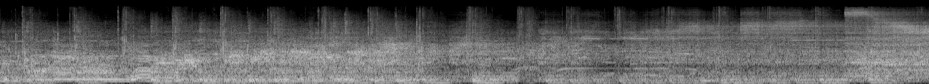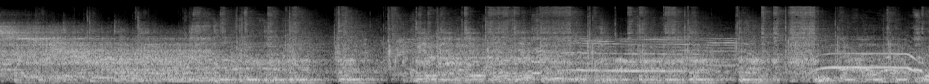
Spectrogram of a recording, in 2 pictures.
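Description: Rock band playing live and loud, with drums, electric guitar and keyboards, in an instrumental passage, recorded from amid the audience. A falling swoosh sweeps down about halfway through.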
